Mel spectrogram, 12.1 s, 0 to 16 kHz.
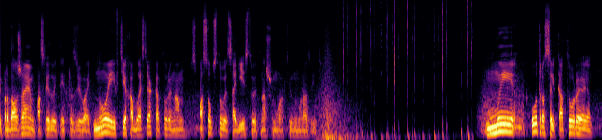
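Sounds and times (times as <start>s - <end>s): keyboard typing clicks: 6.8s - 9.5s.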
